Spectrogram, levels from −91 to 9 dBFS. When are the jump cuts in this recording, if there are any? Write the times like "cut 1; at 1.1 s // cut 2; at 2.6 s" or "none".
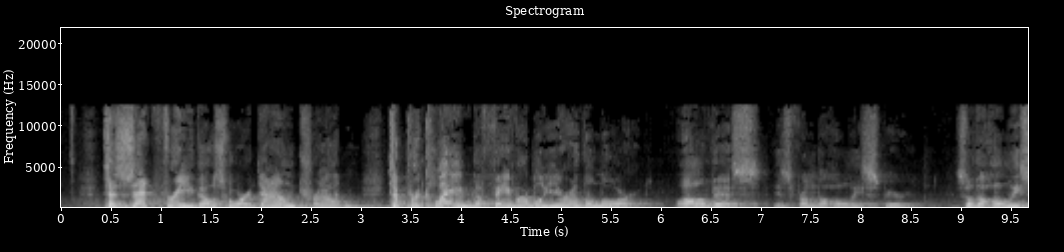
cut 1; at 6.0 s // cut 2; at 7.0 s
